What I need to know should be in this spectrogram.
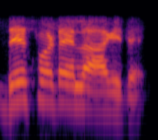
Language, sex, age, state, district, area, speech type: Kannada, male, 18-30, Karnataka, Mandya, urban, conversation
